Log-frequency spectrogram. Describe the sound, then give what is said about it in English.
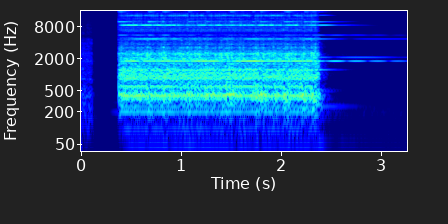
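A loud office telephone bell rings continuously for about two seconds, a bright metallic jangle, then cuts off and leaves a short ringing decay. “And then the phone rings.”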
